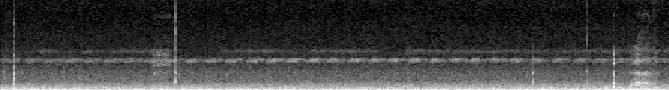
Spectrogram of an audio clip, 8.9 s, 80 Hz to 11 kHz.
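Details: Crickets at dawn on 29 July, near the end of the rainy season, give a thin, steady high trill that runs almost unbroken, over low background rumble with a few sharp clicks.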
